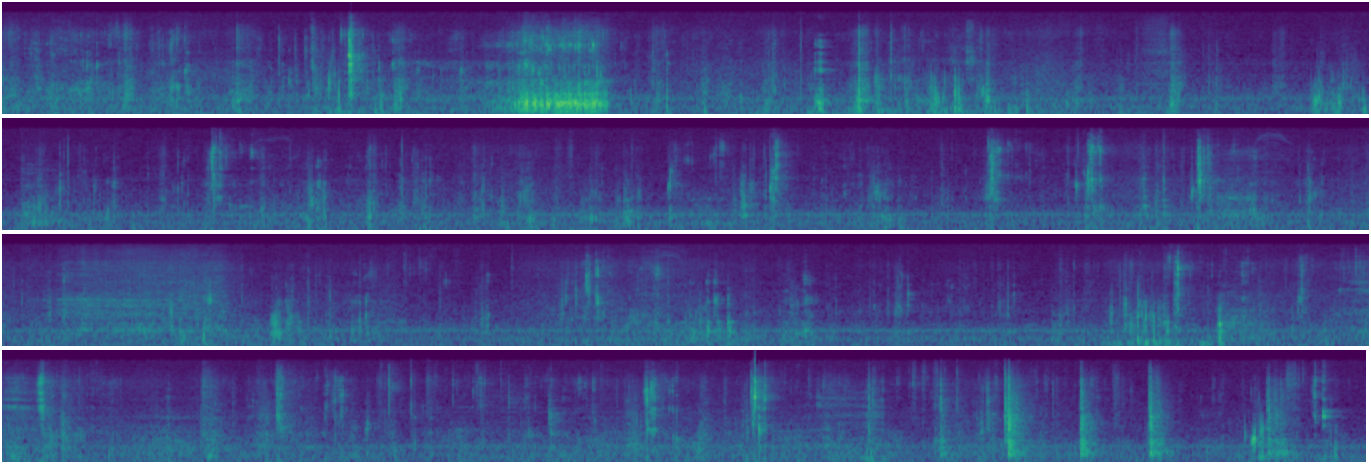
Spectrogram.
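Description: Crunching bites and chewing of crispy fried chicken close to the microphone, a run of irregular crisp cracks and mouth noises. One louder, lower sound comes about three seconds in.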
